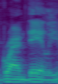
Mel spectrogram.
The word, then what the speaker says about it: GRM Daily: I used to I I pronounce it Grime daily that's the OG I Grime I used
